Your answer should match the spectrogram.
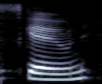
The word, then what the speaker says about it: scone: I always get to scone and coffee a scone if you're going to say it like a normal person and a scone if you're going to see it like the queen but that talks probably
